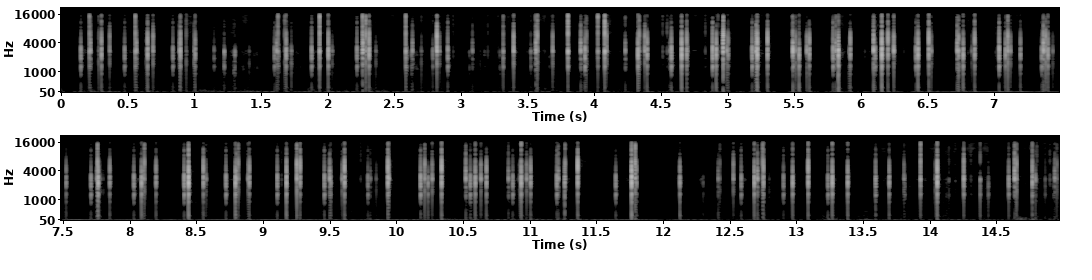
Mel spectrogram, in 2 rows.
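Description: Long purple nails tap and scratch the two silver metal mic capsules on the plastic body of a Tascam DR-05 handheld recorder. A dense, rapid stream of sharp, bright clicks mixes with scratchy rustling over a quiet low rumble, with each tap dying away almost instantly.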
